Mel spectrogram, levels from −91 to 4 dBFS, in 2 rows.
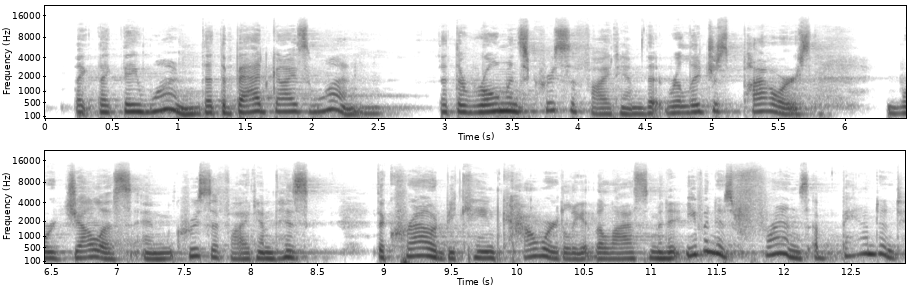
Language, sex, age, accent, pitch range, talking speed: English, female, 50-69, American, 175-290 Hz, 165 wpm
